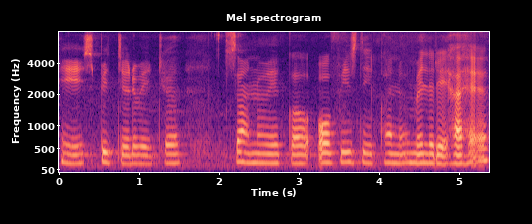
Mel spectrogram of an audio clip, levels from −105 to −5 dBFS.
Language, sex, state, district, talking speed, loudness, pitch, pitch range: Punjabi, female, Punjab, Kapurthala, 120 wpm, -22 LUFS, 195 Hz, 190-210 Hz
